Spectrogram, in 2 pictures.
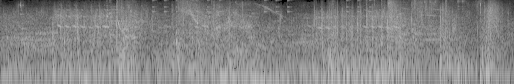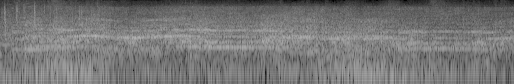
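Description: A starfighter engine roars steadily.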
